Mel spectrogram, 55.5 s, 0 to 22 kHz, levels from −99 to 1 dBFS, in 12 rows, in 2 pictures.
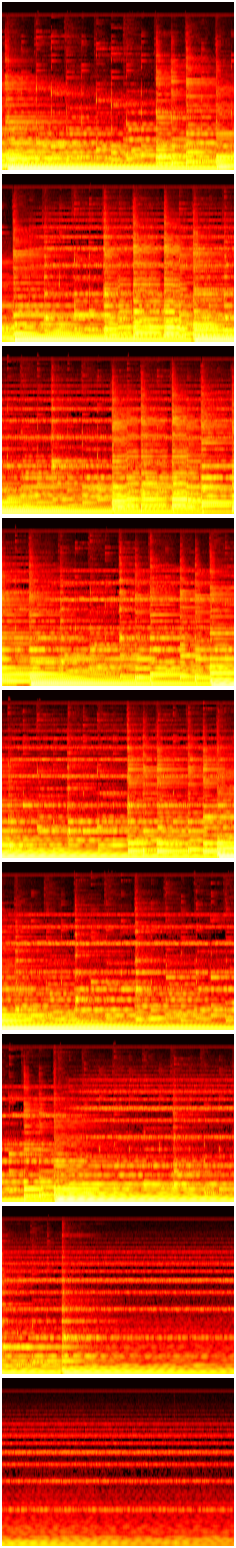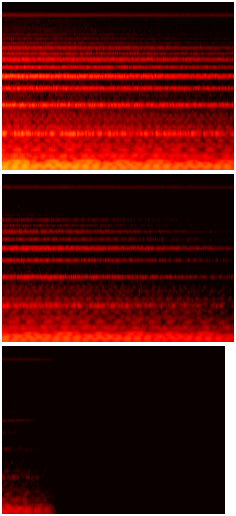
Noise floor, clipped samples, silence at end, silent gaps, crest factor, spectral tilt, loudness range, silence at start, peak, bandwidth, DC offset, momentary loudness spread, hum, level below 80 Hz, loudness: -74 dBFS; under 0.1%; 13.25 s; none; 16 dB; -8 dB/octave; 17 LU; 0 s; 0 dBFS; 7.4 kHz; under 0.1%; 18 LU; none; -18 dBFS; -17 LUFS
